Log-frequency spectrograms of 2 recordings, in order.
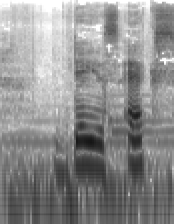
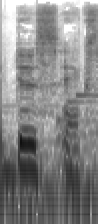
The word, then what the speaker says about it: Deus Ex: stuff Borderlands triple pack Deus Ex human Revolution so that's that's how you say it right I had a friend say Deuce X once deuce deuce x a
